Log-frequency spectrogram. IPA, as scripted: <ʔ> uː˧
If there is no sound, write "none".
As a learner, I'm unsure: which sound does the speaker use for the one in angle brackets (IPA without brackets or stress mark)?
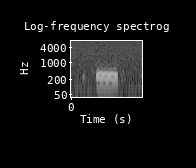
ʔ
